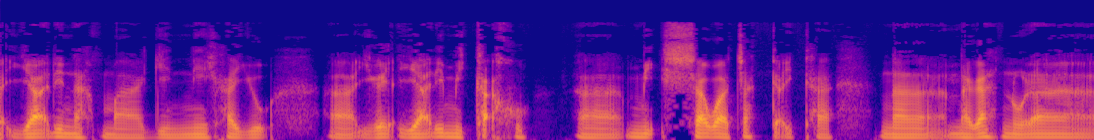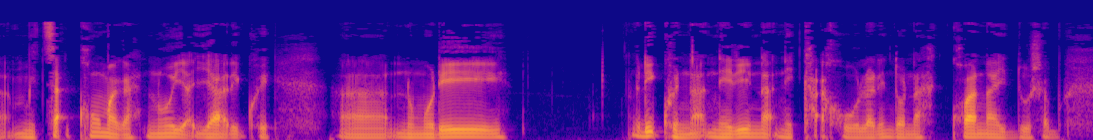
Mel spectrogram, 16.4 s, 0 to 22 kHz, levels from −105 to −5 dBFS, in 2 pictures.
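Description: A likely low-bitrate MP3 compression, around 48 kbps, cuts everything above 11.3 kHz throughout, leaving the speech dull, watery and swirly, with chirpy s sounds.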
